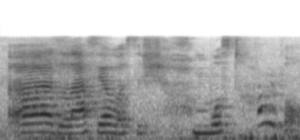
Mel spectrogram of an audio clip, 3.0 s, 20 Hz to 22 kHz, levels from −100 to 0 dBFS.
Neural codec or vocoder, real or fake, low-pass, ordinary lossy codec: none; real; none; none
